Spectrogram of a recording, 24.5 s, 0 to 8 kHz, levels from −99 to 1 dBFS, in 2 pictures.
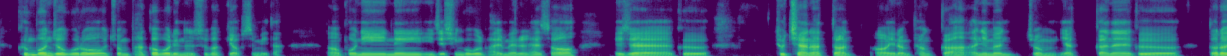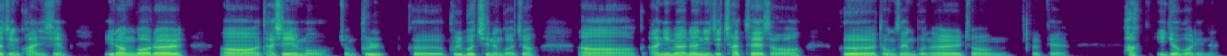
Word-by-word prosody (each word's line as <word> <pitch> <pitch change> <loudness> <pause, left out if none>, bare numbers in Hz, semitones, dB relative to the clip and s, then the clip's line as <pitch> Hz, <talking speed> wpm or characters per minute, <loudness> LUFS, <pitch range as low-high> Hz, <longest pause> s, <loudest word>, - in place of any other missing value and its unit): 근본적으로 130 0 +3
좀 85 - -4
바꿔 95 +7 0
버리는 95 -8 0
수밖에 105 +4 -5
없습니다. - - -8 0.4
어 - - -3
본인이 105 +2 +1
이제 80 -2 -3
신곡을 105 -4 -2
발매를 80 +2 -4
해서 115 +6 0 0.4
이제 70 -4 +2
그 65 -2 -1 0.7
좋지 - - +2
않았던 60 - +3 0.2
어 70 -1 0
이런 70 -1 -2
평가 95 -2 -3
아니면 90 -1 -1
좀 75 -2 -4
약간의 90 -3 -1
그 70 -2 0 0.3
떨어진 105 -7 +3
관심 70 -3 -3 0.4
이런 120 +1 +3
거를 115 +6 +7 0.4
어 75 -3 +3
다시 90 +1 +2
뭐 65 -5 -5
좀 - - -9
불 95 0 -1 0.3
그 65 -2 0
불 105 - 0
붙이는 120 0 0
거죠. 65 - -3 0.4
어 70 -5 0
그 - - -20
아니면은 110 +3 +2
이제 - - 0
차트에서 65 -1 0 0.4
그 75 -3 +6
동생분을 85 +8 -1
좀 65 -8 -6 0.2
그렇게 - - -9 0.6
확 - - -1
이겨 - - 0
버리는 60 -2 -6
85 Hz, 250 characters per minute, -25 LUFS, 70-105 Hz, 0.7 s, 거를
